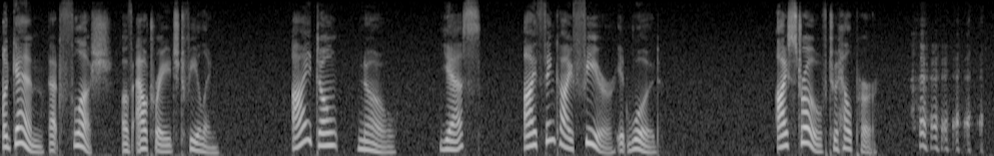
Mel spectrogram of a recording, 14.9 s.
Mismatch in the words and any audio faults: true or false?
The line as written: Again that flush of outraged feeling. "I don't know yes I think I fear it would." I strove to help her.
true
